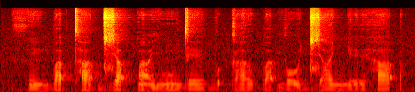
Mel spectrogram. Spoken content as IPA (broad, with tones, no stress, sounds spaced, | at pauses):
θ ĩ˨ b ä˦ ʔ tʰ ä˦ ʔ d͡ʑ ä˦ ʔ p ã˦˨ j ũ˦ d e˨ ɪ̯ b ʊ˦ ʔ ɡ a˦ ʊ̯ b ä˦ ʔ j o̰˦˨ ʊ̯ d͡ʑ ä˦ ɲ e˨ ɪ̯ h ä˦ ʔ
